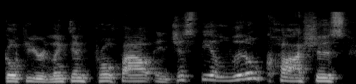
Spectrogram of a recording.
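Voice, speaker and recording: A man's voice: fairly high pitch, expressive, moderate pace. A man hosting a live online workshop, upbeat and playful, quizzing his audience over a video call. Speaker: workshop host.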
